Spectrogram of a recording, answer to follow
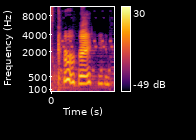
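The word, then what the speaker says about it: Ga'ran: It's Curren. I've been saying it wrong this whole time.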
